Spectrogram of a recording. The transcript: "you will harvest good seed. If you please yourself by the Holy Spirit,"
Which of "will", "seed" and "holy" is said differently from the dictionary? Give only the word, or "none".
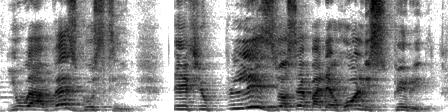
seed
